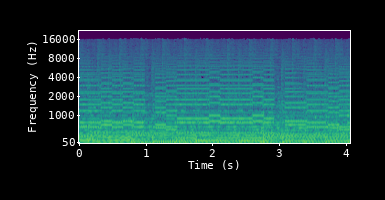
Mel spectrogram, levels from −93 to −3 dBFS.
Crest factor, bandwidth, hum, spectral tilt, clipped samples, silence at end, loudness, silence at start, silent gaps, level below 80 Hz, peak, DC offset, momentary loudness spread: 12 dB; 17 kHz; none; -5.5 dB/octave; under 0.1%; 0 s; -26 LUFS; 0 s; none; -34 dBFS; -12 dBFS; 1%; 1 LU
